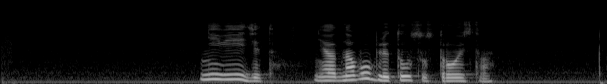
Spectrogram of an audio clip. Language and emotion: Russian, sad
